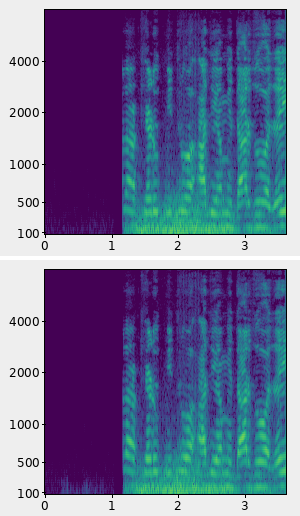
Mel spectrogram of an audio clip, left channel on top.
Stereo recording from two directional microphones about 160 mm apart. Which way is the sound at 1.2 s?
10° right (ahead or behind).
